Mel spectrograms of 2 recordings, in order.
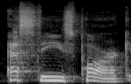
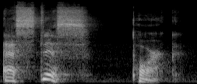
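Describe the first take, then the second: First: Estes said ESS-teez; mistaken pronunciation. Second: Estes said ESS-tiss, slowly set apart; corrected pronunciation. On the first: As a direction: end Estes on a long 'eez'. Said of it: "is pronounced". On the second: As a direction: end Estes on a short 'iss'. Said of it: "Estes Park is pronounced". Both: Shown as a demonstration.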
